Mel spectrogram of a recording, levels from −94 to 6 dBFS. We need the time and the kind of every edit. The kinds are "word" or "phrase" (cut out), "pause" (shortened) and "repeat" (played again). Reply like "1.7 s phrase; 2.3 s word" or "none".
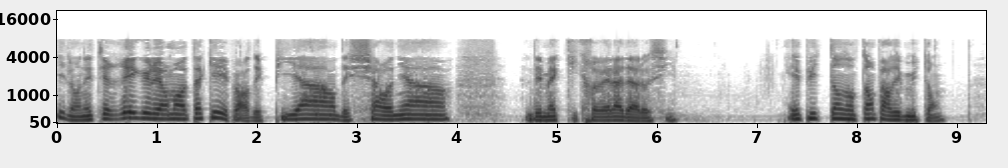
none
